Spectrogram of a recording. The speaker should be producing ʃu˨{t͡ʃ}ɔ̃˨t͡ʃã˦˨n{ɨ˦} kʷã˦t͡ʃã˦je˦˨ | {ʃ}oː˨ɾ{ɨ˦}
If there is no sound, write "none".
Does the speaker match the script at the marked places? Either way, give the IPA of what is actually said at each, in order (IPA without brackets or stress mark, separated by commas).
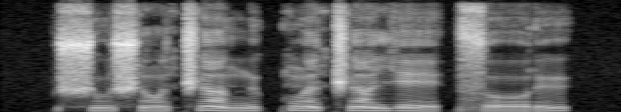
ʃ, ɨ˦, z, ɨ˦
